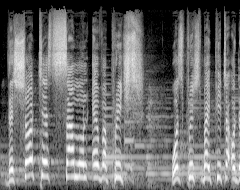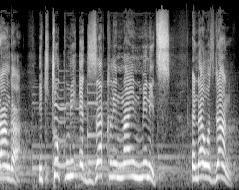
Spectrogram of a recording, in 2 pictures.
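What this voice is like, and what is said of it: Kenyan English accent. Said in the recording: “my wonderful accent. All the way from Africa, Kenya.”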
